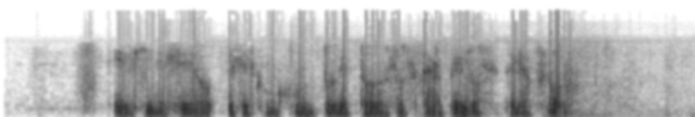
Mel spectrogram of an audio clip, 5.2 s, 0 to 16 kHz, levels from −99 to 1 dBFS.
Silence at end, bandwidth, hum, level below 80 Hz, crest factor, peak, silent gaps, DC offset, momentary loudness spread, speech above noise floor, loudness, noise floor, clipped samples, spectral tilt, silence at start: 0.65 s; 11.5 kHz; none; -42 dBFS; 20 dB; -2 dBFS; none; under 0.1%; 8 LU; 40 dB; -22 LUFS; -61 dBFS; under 0.1%; -7 dB/octave; 0.6 s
